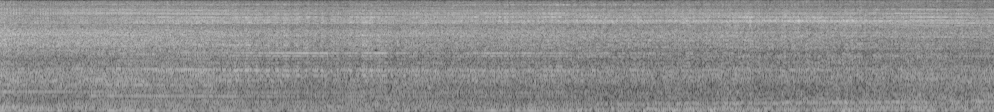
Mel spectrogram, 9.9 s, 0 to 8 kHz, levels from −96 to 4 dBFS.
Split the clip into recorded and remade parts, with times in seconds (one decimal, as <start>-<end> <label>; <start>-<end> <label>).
0.0-5.7 recorded; 5.7-8.8 remade; 8.8-9.9 recorded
